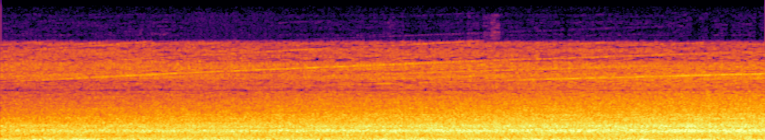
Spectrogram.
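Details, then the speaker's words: Opened-up optical drive copying documents to a DVD-RAM disc: steady airy whir with a faint, constant high whine as the disc spins near full speed, which it should not do. The copy took about a minute. "again it's spinning up to near full speed and it shouldn't be doing that"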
